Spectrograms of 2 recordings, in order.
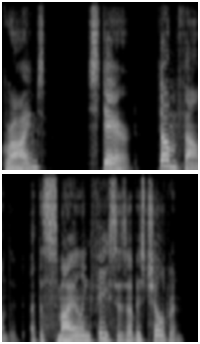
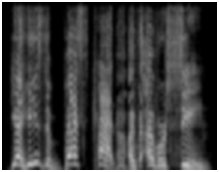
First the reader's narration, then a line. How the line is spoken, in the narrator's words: cried Lincoln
